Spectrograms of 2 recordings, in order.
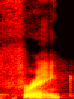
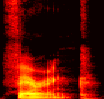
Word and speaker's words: Ferenc: You kind of did, but you said Frank, and it's Ferenc.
